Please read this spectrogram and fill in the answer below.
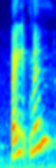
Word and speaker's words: Batman: He actually pronounced his name Bateman, which that was a little bit of a hitch there, but let's just say Batmania for the moment.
